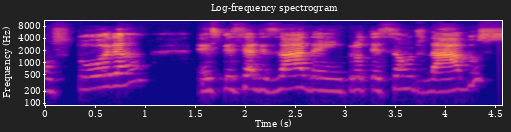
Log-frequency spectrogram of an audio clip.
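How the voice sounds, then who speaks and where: This woman speaks very slowly in a fairly high pitch with ordinary pitch variation. Her tone is bright and sharp. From Brazil, interior of São Paulo state. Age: 60s. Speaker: retired judge and spiritist association president. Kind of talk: interview. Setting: live-streamed online interview.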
